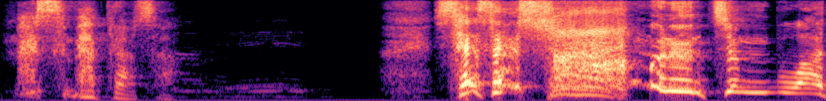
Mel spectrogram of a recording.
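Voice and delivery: impassioned preaching. Real, not acted. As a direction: press the point urgently on the congregation. Preaches at raised pitch.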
